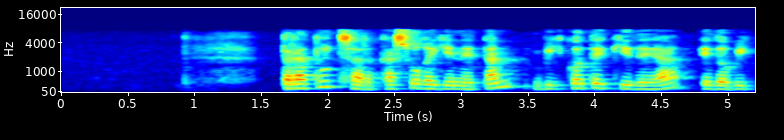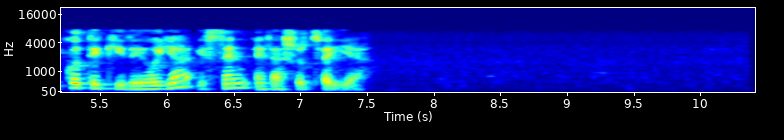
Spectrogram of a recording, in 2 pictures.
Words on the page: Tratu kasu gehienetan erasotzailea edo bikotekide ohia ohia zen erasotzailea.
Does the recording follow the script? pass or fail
fail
